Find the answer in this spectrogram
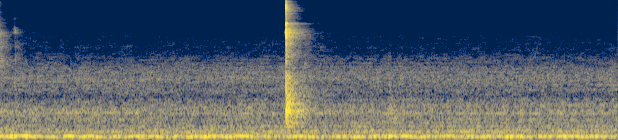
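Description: A single sharp click about three seconds in, from hands working on the thermostat and wiring of an Ariston electric water heater, over a steady low hum.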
